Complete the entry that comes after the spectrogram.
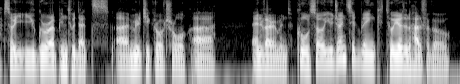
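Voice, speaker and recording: A man's voice: medium pitch, clean tone, no room sound, studio quality. A man hosting a podcast, introducing and questioning a guest with frequent fillers. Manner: frequent "uh" and "you know" fillers. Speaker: podcast host. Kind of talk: podcast interview.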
